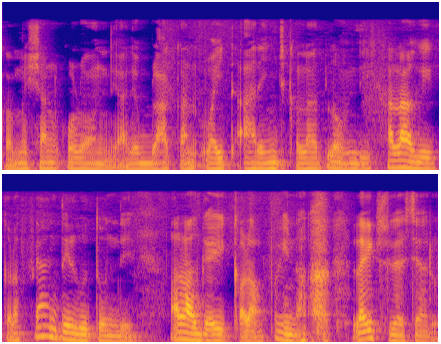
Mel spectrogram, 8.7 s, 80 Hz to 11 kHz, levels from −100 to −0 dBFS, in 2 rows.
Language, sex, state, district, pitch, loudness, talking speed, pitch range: Telugu, female, Andhra Pradesh, Sri Satya Sai, 110 Hz, -22 LUFS, 145 wpm, 105-120 Hz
